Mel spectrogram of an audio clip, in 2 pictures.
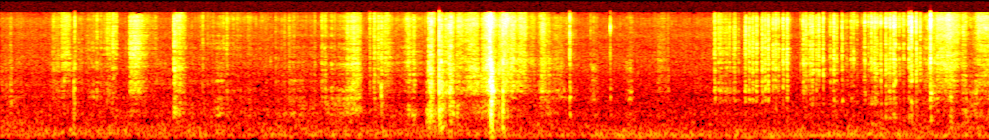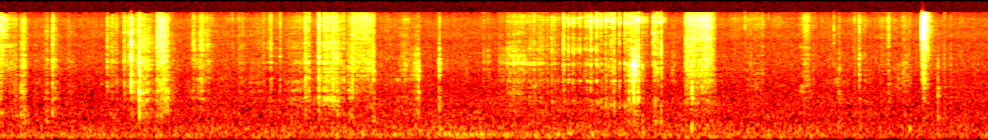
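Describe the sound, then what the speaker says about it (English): Scissors snipping out paper images of vintage ladies for a digital kit, soft quiet irregular cuts and rustles close by, with occasional sharper clicks and no talk. "actually watching me cut the images"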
